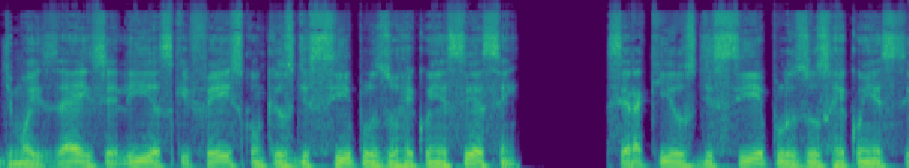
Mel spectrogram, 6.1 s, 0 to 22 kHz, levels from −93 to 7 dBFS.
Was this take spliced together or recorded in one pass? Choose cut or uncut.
uncut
